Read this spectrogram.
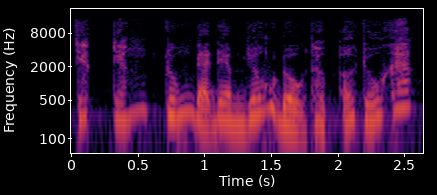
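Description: A sly cartoon thief. He is bossy and scheming, talking in a hushed, conspiratorial way with swooping intonation. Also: very high voice, big pitch swings, normal speed, breathy edge, no echo, exaggerated voice. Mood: scheming, urgent. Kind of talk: cartoon dialogue.

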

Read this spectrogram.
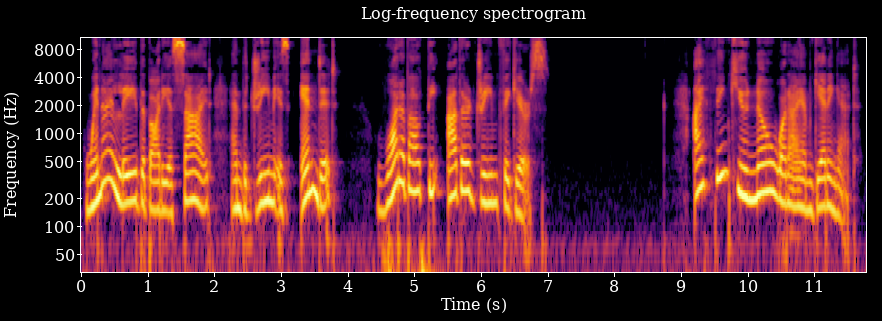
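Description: A woman reading a scripted spiritual audiobook in a measured, deliberate way, pausing between phrases. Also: fairly low pitch, lively intonation. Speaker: audiobook reader.

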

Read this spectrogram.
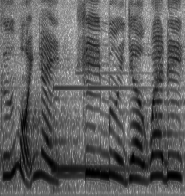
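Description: A woman tells a fairy tale as a scripted narrator. Her voice is high, and music plays clearly behind her. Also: fairly quick.

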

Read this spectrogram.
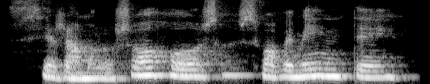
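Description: A woman leading a guided meditation, giving calm, measured instructions with long pauses between phrases. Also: medium pitch, gravelly. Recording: roomy, echoing voice recording.

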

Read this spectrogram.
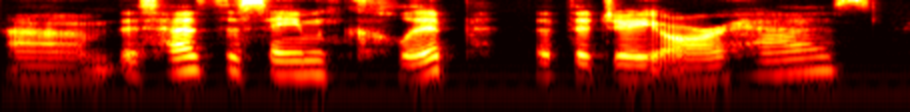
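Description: A young adult woman with a hoarse voice, hosting a casual pen unboxing with frequent ums. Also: lowish voice, a little slow, fairly bright tone, no echo. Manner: chatty, frequent ums, occasional coughs. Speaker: pen reviewer. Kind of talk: unboxing chat. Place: indoors at a desk. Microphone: overhead camera on desk, hands only.

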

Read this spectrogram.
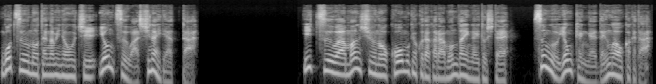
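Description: A man's voice: fairly high pitch, very animated, measured pace, no room sound. Male mystery narrator, dry close sound. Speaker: audiobook narrator, stage performer. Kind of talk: dramatic scripted mystery narration.

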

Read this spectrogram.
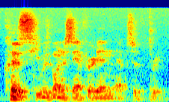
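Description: A woman's voice: very deep voice, steady tone, fast. A young woman talking casually through script notes with a production team. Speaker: member of a web series production team. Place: home dining room. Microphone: far camera. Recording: distant mic, echoey noisy room.

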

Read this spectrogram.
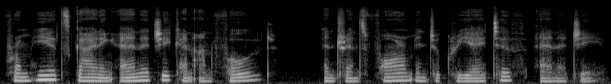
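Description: A woman yoga nidra instructor narrating a guided relaxation meditation in a calm, soft, gentle, breathy way. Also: deep voice, unhurried, no room sound.

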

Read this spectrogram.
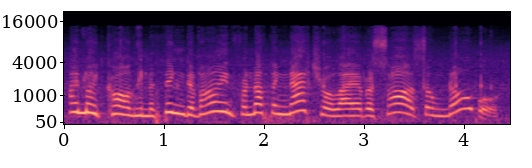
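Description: A man's voice: extremely high pitch, expressive, moderate pace, a little hiss or hum, pitched above the performer's own voice, rough recording. A man playing a sheltered, lovestruck young maiden from a Shakespeare play in a theatrical voice. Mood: awestruck.

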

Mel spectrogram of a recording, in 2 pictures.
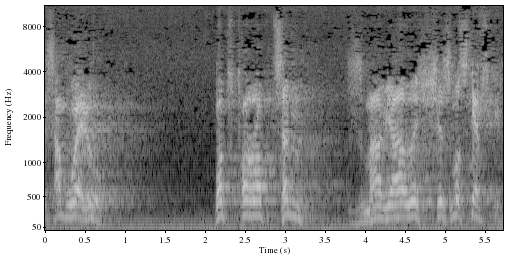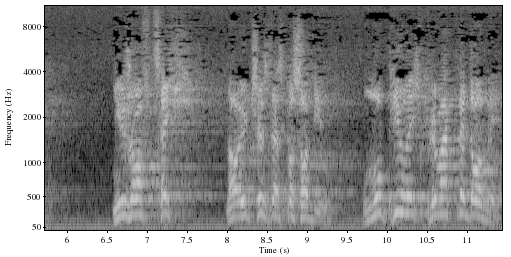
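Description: Radio drama: unrepentant commander, solemn, slow and very forceful, echoing hall. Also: male voice, high voice, exaggerated voice. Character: stern, unrepentant military commander of the chancellor. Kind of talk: theatrical radio drama acting. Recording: echoey hall with long reverb.

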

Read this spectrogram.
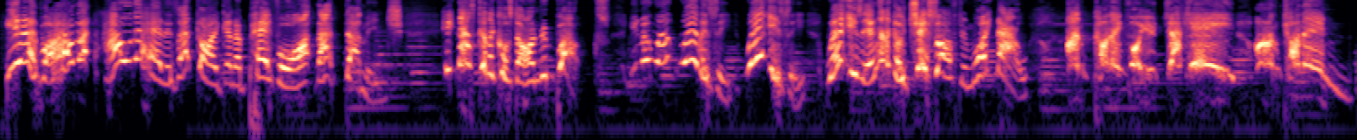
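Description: A young woman with a very high, wildly swooping voice, shouting and repeating herself as she comments on her game. Her tone is gravelly, her throat is sore, and she coughs. Light game music plays behind her, and the sound comes from a phone microphone. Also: normal speed. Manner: excitable, shouting and repeating phrases. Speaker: gaming channel host. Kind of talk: live gameplay commentary.

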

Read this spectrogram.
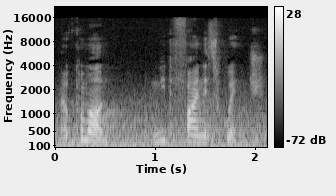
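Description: A man's voice: high voice, very animated, moderate pace. A man playing a pompous but well-meaning knight, formal and breezy, in a comedy fantasy cartoon. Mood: insistent. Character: pompous male knight, trying to be kinder. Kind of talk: comedic animated fantasy voice acting. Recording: loud storm-like background noise.

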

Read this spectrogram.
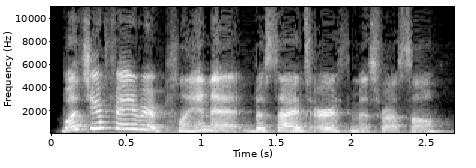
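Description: A woman's voice: fairly high pitch, big pitch swings, moderate pace, fairly bright tone, husky. An American woman chatting casually for children as a read-aloud co-host on a video call.

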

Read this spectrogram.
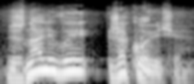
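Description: A man's voice: a little high, big pitch swings, unhurried, mellow, lo-fi sound, soft background music. An actor in a Soviet radio drama playing a methodical investigator, formal and businesslike as he questions and recounts a case. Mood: methodical narration. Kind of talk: Soviet radio drama acting, part narration.

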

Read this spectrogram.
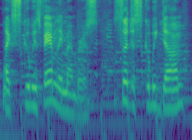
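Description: Bright-voiced male documentary narrator. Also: on the high side, lively intonation, moderate pace, faint music behind. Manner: enthusiastic, fan-like. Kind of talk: scripted narration.

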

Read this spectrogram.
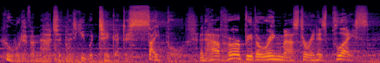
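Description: A man's voice: mid-range voice, fairly quick, a bit bright, natural voice. A man playing a proud, indignant veteran swordsman in a video game, speaking in a formal, pompous manner. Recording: long reverb, music behind. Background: music.

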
